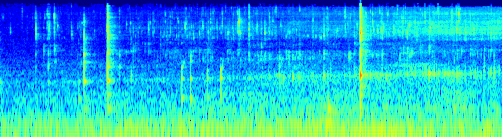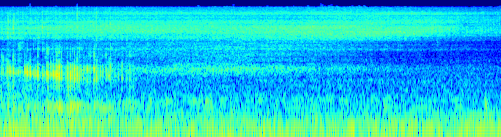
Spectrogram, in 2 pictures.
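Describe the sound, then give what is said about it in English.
Water trickles and drips, a run of sharp irregular plinks and splashes easing into a steady soft hiss of flowing liquid. No one speaks. “Oh, I love this water.”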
